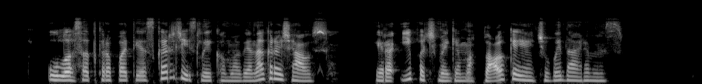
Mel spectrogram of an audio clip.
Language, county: Lithuanian, Vilnius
